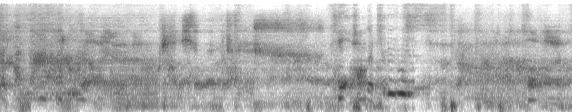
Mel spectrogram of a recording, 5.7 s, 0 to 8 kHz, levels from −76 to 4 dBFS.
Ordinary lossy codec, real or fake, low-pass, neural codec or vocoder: none; fake; 7.2 kHz; codec, 16 kHz, 0.8 kbps, ZipCodec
